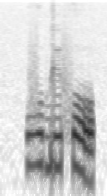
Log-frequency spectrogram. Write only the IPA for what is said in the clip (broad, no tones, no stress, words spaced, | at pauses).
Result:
vuɡyfo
